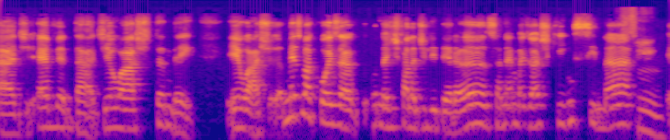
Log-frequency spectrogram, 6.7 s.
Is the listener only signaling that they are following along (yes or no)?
yes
